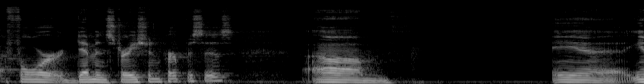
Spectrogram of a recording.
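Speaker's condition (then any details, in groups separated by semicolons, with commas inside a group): No condition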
